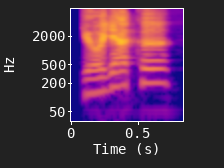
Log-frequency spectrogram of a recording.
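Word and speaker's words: 予約: see the first word the first character in the word is Yo the second is ya and the third is Ku so it will be pronounced as yoyaku which means reservation let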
